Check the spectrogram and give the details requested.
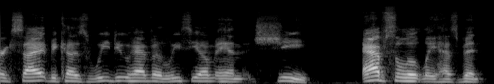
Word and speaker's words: Elysyum: And it's pronounced Elysyum, right? Yes. Yes, I haven't butchered it.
